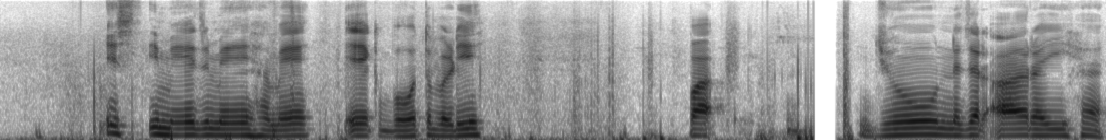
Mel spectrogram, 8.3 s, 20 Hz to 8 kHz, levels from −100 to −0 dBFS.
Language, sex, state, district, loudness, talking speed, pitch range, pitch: Hindi, male, Punjab, Fazilka, -15 LUFS, 95 wpm, 105-135 Hz, 125 Hz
